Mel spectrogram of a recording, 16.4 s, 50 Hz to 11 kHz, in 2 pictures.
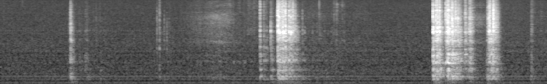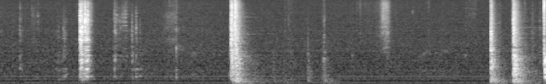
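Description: Scattered clicks and short plastic clatters as CDs are set into and moved on the plastic disc carousel of a Panasonic SL-PC394 5-disc CD changer, with one heavier knock about two-thirds of the way through.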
